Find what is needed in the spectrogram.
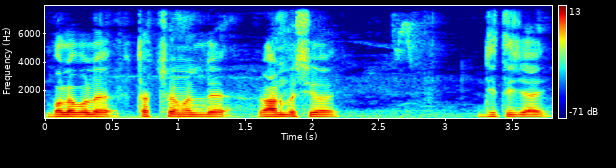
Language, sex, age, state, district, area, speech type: Bengali, male, 18-30, West Bengal, Uttar Dinajpur, urban, spontaneous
